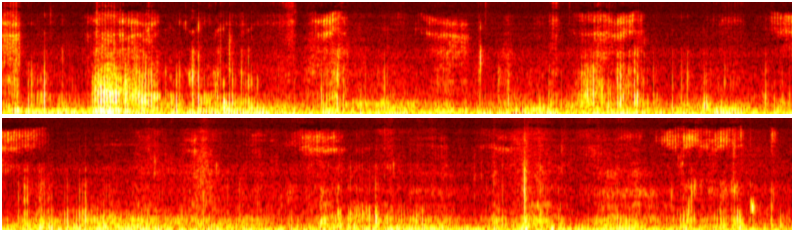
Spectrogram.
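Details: Pet Himalayan Persian cat, fond of biting fingers, keeps up a gentle low purr throughout, overlaid by frequent rustles, faint hissy breaths and scattered clicks from close contact.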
